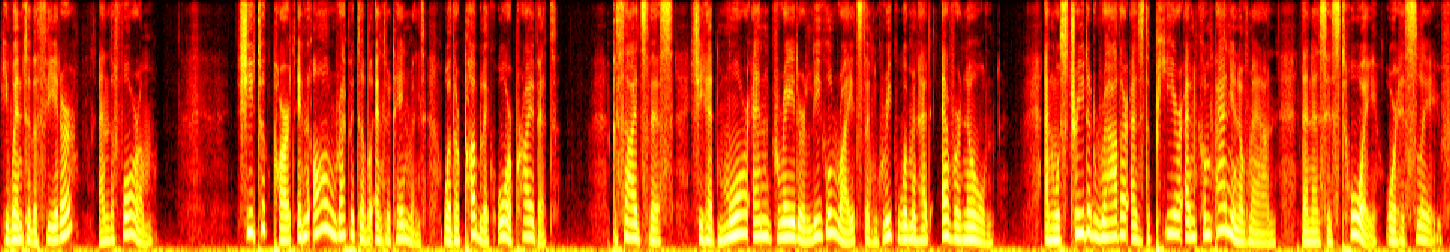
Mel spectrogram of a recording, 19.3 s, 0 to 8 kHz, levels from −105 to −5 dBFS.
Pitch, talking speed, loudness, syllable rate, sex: 165 Hz, 160 wpm, -17 LUFS, 4.9 syllables/s, female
